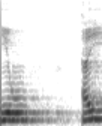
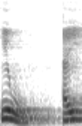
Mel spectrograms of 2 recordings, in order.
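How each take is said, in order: The two takes are said the same way.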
